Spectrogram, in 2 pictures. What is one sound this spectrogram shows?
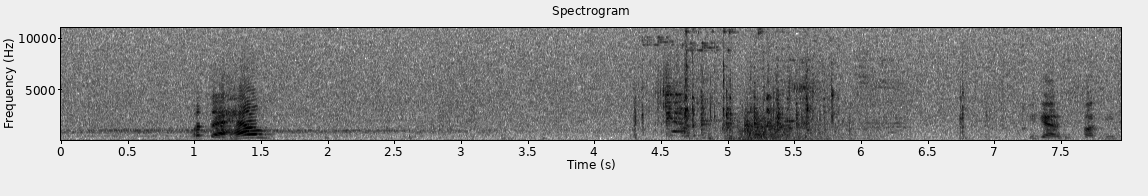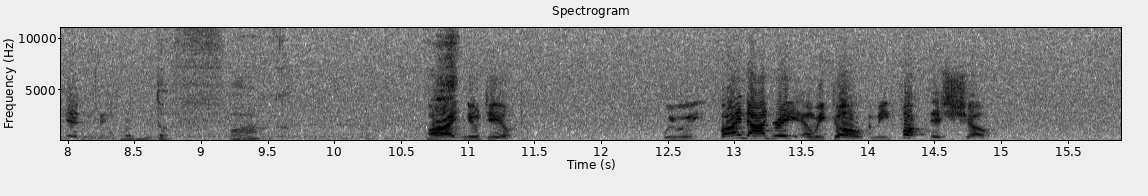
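A man mutters nervously to himself, close by.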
